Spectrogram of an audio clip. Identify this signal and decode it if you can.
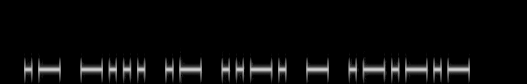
Morse code, heard as a keyed tone, about 17 wpm, 700 Hz. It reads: ABAFT.
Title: Pangram Challenge v2 - 17wpm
